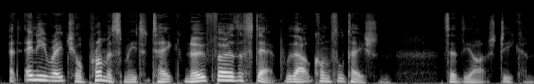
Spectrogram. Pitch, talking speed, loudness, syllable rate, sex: 135 Hz, 180 wpm, -18 LUFS, 5.5 syllables/s, male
